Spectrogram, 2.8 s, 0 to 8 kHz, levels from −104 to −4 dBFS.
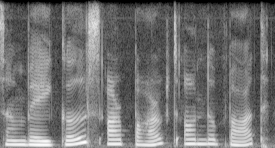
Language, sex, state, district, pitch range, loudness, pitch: English, female, Assam, Kamrup Metropolitan, 200-245 Hz, -14 LUFS, 225 Hz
